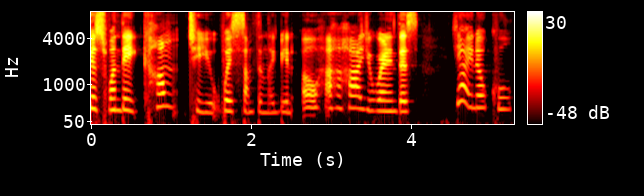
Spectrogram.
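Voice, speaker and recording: Her voice high-pitched and animated, a woman speaks at a moderate pace with lively intonation in a dry, close sound with no echo. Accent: non-native. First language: not English. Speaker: lifestyle YouTuber. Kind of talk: casual advice monologue.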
